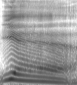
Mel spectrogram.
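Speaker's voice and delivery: long high cheer falling away; mock celebration. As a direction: imitate a kid cheering his score, drawn out. Retold student celebrates his test score.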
